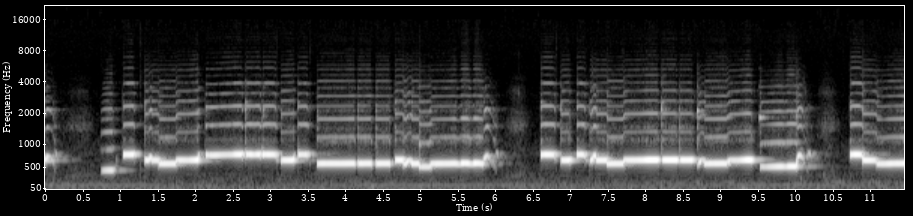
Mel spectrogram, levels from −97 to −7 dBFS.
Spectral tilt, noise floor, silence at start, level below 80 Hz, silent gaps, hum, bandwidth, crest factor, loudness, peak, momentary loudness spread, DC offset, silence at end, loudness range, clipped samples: -4.5 dB/octave; -56 dBFS; 0 s; -62 dBFS; none; none; 4.2 kHz; 10 dB; -14 LUFS; -4 dBFS; 6 LU; under 0.1%; 0 s; 3 LU; under 0.1%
